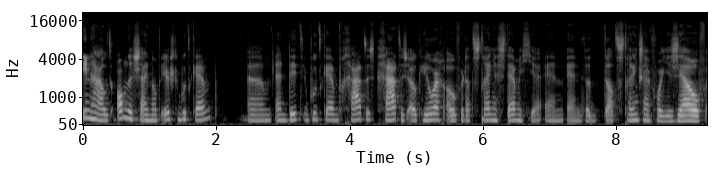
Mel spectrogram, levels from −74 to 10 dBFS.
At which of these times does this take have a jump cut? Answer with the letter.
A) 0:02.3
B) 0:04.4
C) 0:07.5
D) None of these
B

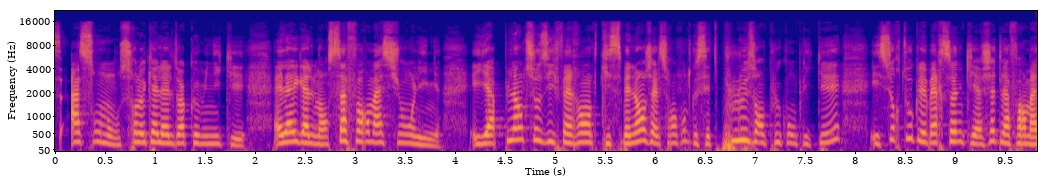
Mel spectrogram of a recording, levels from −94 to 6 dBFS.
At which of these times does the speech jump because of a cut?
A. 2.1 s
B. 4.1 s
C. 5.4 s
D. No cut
C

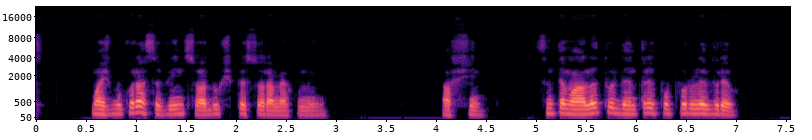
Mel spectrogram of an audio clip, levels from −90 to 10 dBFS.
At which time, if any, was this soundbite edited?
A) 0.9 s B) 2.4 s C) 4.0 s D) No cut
D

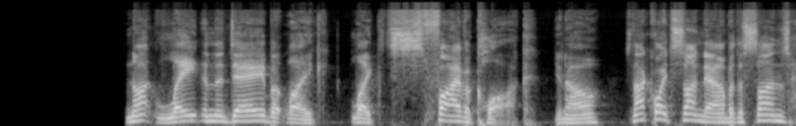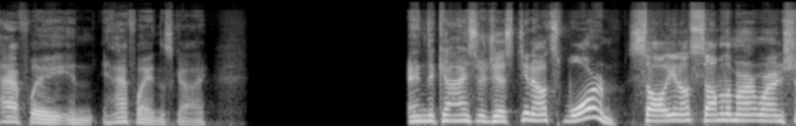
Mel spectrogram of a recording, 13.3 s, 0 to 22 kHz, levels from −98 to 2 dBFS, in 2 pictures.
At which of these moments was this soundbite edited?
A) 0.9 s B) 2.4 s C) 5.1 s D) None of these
D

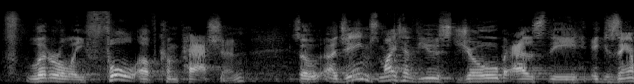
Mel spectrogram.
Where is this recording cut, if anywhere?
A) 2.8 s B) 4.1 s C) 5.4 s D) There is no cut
A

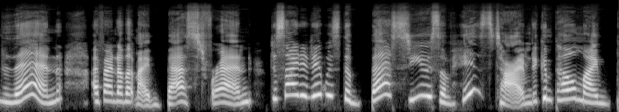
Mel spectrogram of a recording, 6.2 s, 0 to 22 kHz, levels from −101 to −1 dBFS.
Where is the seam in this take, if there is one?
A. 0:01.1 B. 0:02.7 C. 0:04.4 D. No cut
B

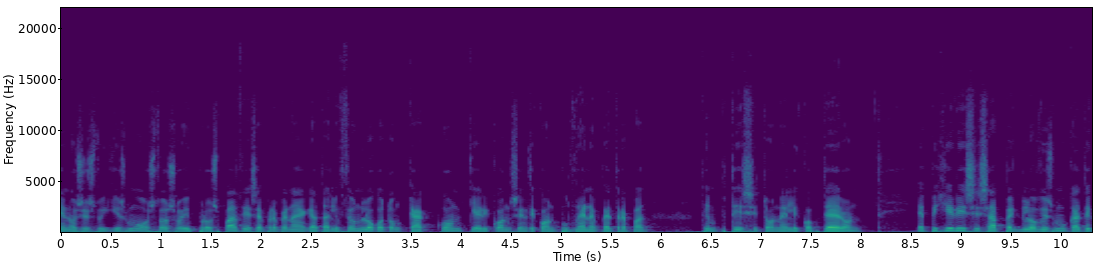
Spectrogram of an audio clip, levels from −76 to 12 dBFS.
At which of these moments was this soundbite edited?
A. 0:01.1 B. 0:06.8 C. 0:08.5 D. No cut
C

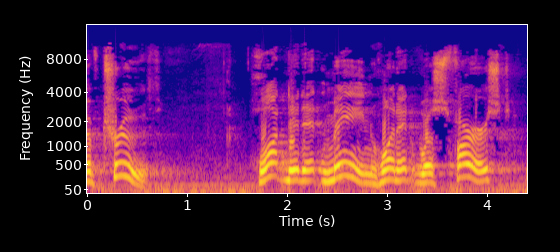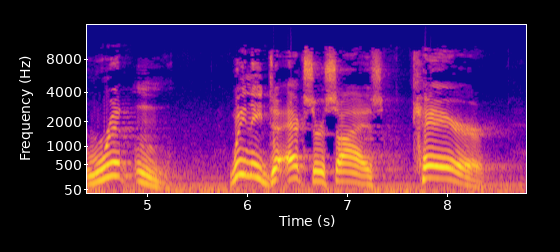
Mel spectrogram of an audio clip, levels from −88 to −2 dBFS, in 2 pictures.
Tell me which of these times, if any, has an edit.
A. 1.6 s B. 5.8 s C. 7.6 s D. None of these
A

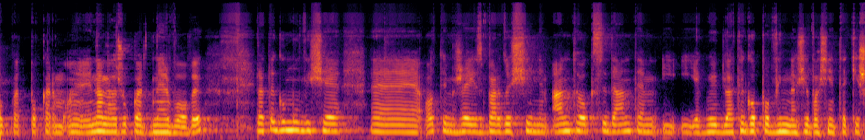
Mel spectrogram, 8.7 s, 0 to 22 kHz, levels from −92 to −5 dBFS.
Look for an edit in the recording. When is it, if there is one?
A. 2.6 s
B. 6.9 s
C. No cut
A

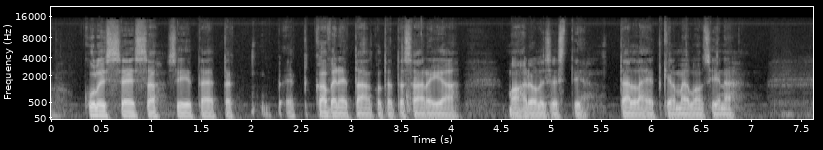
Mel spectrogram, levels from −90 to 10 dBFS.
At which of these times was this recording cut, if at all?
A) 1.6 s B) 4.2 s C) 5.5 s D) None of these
D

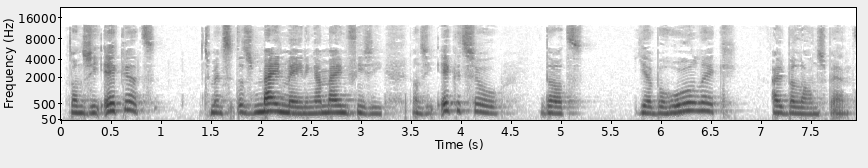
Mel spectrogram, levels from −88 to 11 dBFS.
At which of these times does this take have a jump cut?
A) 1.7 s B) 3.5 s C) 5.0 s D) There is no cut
A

